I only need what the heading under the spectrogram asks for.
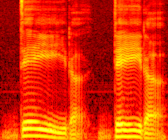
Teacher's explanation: T ladeado por vogal. A sílaba tônica é o DA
